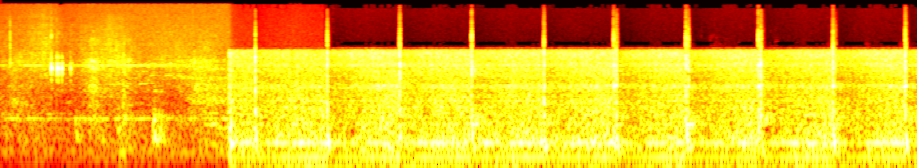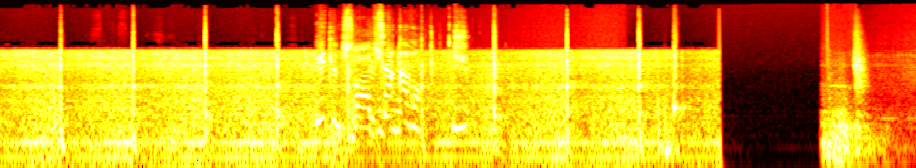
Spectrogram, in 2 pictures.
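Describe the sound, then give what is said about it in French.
Radio signal from a pulsar converted into sound: a long, steady train of sharp, evenly spaced ticks over a dense buzzing hum. It follows a brief stretch of other sound and cuts off abruptly near the end. “Ce que vous venez d'entendre, c'est un son de pulsar.”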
